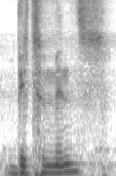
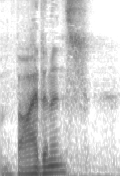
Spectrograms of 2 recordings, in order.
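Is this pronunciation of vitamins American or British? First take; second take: British; American. First: It is said with a British pronunciation. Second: It is said with an American pronunciation. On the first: The speaker calls it right. "Notice I said vitamins" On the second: The speaker calls it wrong. "not vitamins"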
